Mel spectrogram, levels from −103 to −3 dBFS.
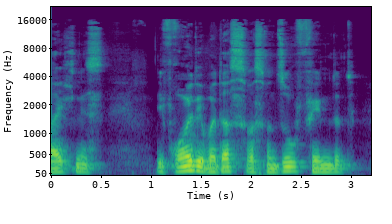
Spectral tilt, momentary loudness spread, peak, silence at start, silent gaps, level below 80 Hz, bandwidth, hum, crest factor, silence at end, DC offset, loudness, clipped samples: -6.5 dB/octave; 17 LU; -6 dBFS; 0 s; none; -48 dBFS; 16.5 kHz; none; 20 dB; 0.2 s; under 0.1%; -24 LUFS; under 0.1%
